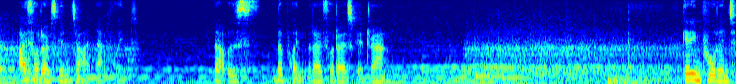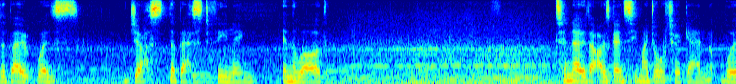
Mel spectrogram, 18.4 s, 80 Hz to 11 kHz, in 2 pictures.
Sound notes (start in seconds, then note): 0.0 boat droning; 0.0 pensive music; 5.4 pensive music; 6.3 boat droning; 13.4 intense music; 14.3 boat droning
